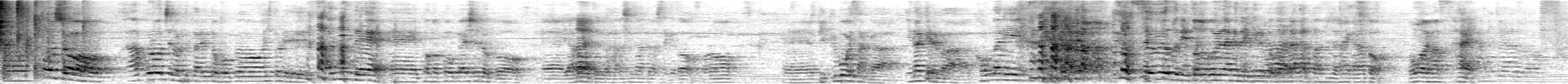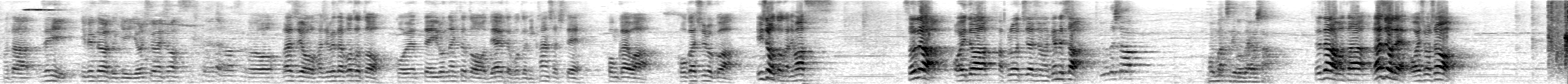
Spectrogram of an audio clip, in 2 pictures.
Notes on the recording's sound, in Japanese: 公開収録音源。In可児。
